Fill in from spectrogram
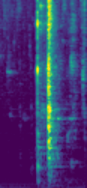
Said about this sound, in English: I got a pre-courtesy flush so this whole place doesn't end up smelling like the den of a lactose intolerant T-Rex!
